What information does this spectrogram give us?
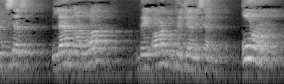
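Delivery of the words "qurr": Qurr said loudly with a rolled r. Shown as a demonstration. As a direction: roll the r in Qurr strongly. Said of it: "this is how you say it".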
